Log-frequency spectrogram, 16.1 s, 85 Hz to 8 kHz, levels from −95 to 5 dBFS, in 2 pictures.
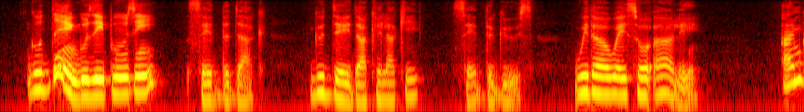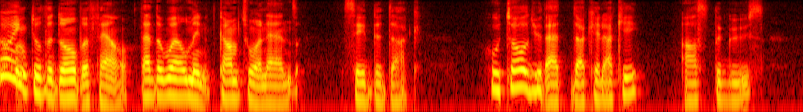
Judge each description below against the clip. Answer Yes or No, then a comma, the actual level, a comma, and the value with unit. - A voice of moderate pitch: Yes, medium, 160 Hz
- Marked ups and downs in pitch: No, average, 4.5 semitones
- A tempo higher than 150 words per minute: Yes, average, 160 wpm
